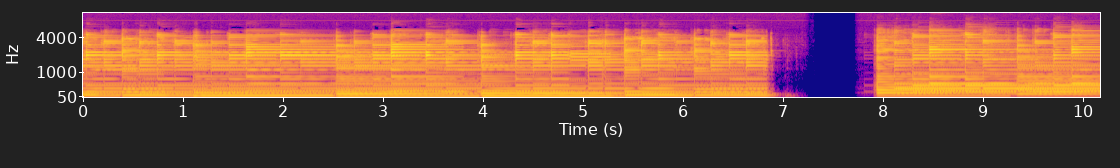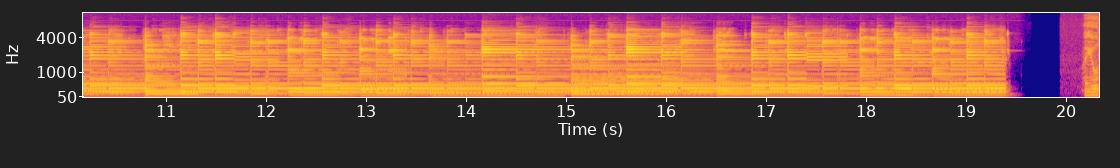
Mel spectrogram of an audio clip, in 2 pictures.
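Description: Clean electric guitar (an Xotic Telecaster) played through the Mooer GE300's amp simulator: first its Hiwatt DR-103 model with a 4x12 cabinet, which has a full, hi-fi sound. After about a second of silence, the guitar plays through the clean Vox AC30 model with a 2x12 cabinet, with plenty of cabinet resonance.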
